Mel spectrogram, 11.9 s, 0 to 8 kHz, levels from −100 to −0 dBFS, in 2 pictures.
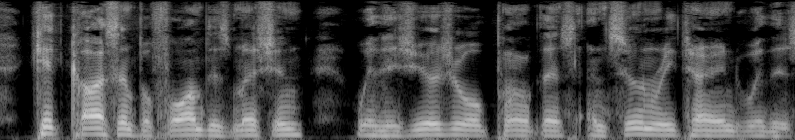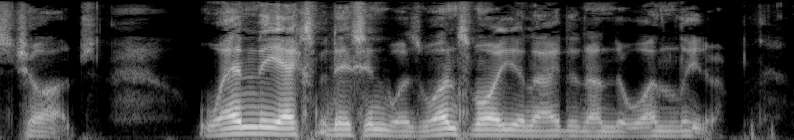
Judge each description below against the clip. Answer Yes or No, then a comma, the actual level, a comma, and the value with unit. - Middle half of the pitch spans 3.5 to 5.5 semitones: No, average, 2.8 semitones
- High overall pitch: No, low, 105 Hz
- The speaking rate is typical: No, slow, 125 wpm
